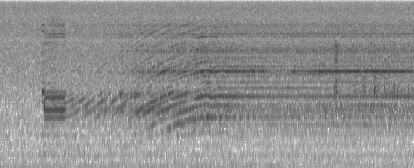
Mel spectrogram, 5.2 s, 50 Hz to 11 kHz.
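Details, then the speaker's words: Apple PowerBook 140 with its original Conner CP2045 2.5-inch SCSI hard drive after repair, powered up: a faint whine climbs in pitch over a second, then settles into a steady high hum as the machine boots from it; normal spin-up. "as you can hear it spun up and the Machine is now booting off of it"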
